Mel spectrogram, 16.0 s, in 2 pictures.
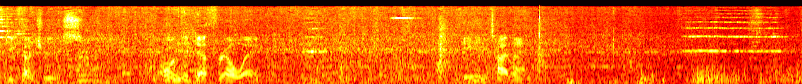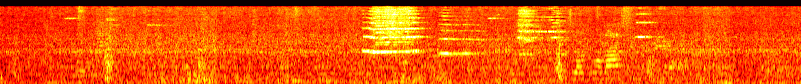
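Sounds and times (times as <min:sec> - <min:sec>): train rumbling on rails: 0:00.0 - 0:16.0
metallic wheel squeals: 0:03.0 - 0:03.4, 0:06.8 - 0:08.0, 0:11.6 - 0:13.7.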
